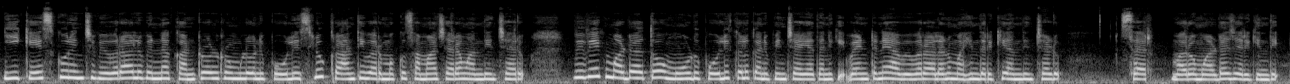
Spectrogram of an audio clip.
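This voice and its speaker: A woman reading a crime novel aloud as a steady audiobook narrator. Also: high voice, brisk. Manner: steady storytelling.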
